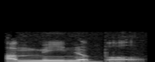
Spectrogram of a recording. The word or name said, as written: amenable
